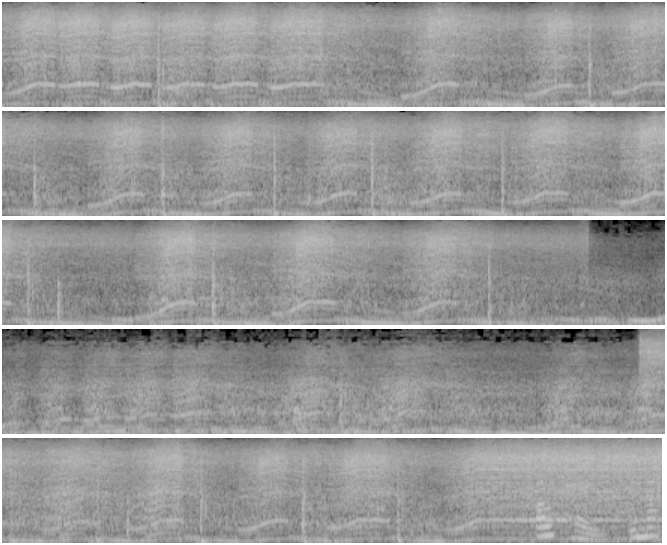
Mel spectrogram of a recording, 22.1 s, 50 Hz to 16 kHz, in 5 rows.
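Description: A Lamborghini Aventador SV in Forza Horizon 5 revs again and again, its engine screaming up and down in rapid cycles and slamming the rev limiter, loud and continuous with a short lull midway.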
